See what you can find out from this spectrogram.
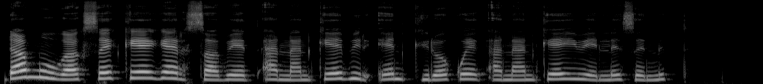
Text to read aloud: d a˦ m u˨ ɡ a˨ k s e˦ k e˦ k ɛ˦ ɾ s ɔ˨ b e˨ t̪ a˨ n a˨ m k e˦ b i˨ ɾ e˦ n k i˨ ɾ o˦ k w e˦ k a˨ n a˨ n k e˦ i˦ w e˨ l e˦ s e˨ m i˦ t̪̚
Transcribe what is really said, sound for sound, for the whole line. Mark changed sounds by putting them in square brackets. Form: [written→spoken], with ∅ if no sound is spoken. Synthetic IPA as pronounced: d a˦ m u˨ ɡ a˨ k s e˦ k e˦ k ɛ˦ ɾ s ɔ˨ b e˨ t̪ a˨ n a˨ [m→n] k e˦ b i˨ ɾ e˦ n k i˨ ɾ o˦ k w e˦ k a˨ n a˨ n k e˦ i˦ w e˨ l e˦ s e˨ [m→n] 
